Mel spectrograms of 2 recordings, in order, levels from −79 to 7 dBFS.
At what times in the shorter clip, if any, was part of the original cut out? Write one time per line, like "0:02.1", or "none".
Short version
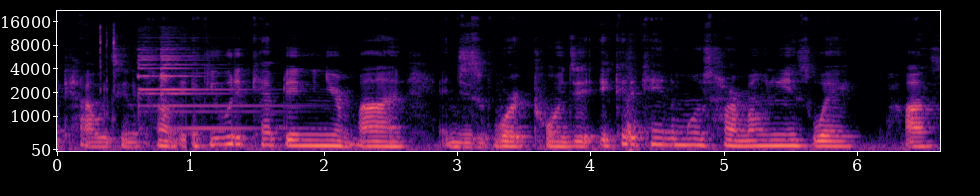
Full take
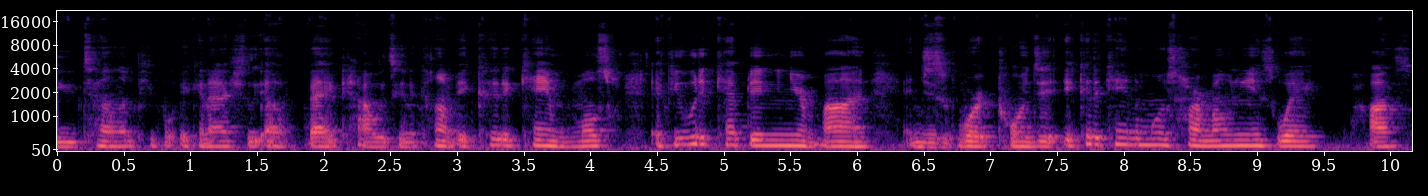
0:00.9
